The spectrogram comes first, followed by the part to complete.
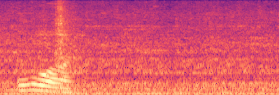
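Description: Car engine idling steadily with a low, even rumble.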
